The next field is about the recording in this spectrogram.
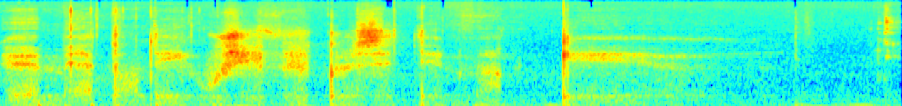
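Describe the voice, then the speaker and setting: An ASMR creator chatting casually in a whisper, rambling hesitantly and often repeating words. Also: slow.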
